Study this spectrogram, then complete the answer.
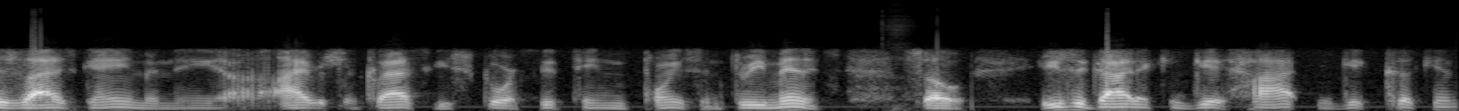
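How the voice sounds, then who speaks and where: A man at a moderate pace with big swings in loudness. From Chicago. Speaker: college basketball assistant coach. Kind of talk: radio phone interview. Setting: phone call. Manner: halting, many repeated words.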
